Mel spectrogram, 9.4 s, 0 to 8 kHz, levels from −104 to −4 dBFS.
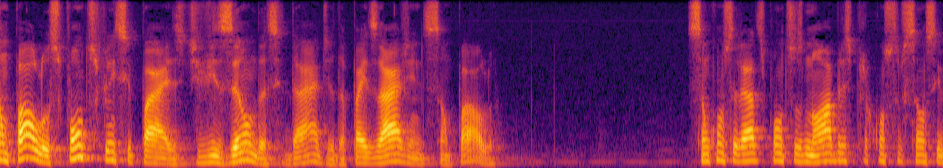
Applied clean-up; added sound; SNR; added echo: none; none; none; none.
